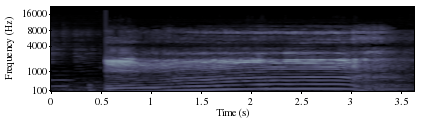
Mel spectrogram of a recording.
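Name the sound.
cow mooing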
